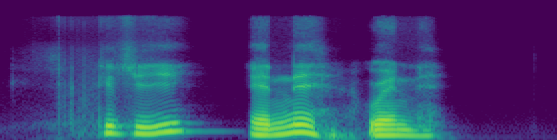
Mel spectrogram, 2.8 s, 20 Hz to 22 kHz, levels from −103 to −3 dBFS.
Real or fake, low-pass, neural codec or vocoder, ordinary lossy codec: fake; 14.4 kHz; autoencoder, 48 kHz, 32 numbers a frame, DAC-VAE, trained on Japanese speech; none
